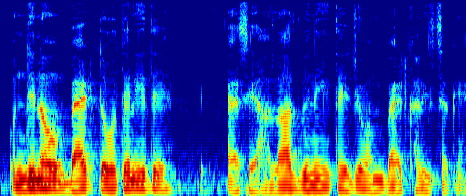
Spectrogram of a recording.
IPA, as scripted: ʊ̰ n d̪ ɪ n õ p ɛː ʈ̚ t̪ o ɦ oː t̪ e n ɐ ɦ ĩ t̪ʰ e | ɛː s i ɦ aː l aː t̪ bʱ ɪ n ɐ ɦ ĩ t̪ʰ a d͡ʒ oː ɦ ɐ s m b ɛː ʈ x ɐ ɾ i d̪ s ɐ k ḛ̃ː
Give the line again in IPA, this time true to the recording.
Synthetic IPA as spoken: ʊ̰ n d̪ ɪ n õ b ɛː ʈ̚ t̪ o ɦ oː t̪ e n ɐ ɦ ĩ t̪ʰ e | ɛː s e ɦ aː l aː t̪ bʱ i n ɐ ɦ ĩ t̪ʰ e d͡ʒ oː ɦ ɐ m b ɛː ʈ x ɐ ɾ iː d̪ s ɐ k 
